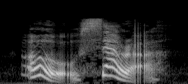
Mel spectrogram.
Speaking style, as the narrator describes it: she exclaimed, endeavoring to produce a suitable smile

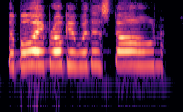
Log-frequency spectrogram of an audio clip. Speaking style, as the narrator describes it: shrieked Darzi's wife

